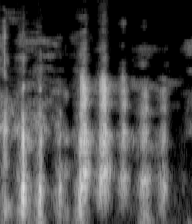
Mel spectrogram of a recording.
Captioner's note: laughs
